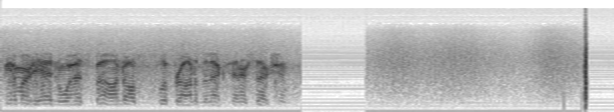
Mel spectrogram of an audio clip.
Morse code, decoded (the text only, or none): none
